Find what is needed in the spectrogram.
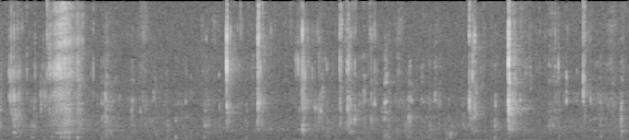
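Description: A person chewing and biting on a mouthful of instant noodles, heard close up: scattered wet mouth clicks, with a brief louder burst about half a second in.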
